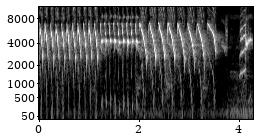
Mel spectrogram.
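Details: Canary singing a long song for training young birds: very rapid down-slurred chirps, a short high trill, then slower sweeping whistles that fade before a last faint note.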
